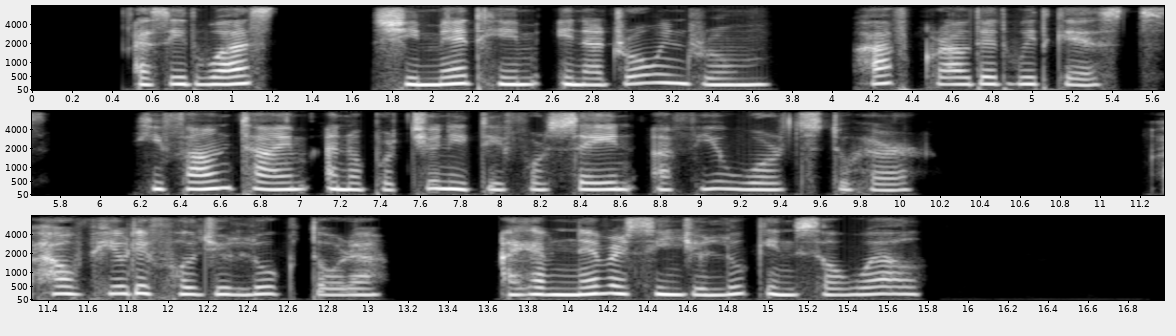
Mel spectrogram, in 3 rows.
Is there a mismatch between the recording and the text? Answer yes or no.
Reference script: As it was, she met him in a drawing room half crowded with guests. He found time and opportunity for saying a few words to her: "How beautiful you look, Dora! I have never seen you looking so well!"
no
